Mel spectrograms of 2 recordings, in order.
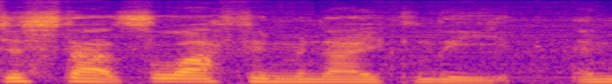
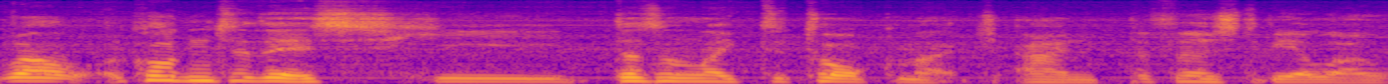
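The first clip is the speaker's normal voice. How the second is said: ordinary delivery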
